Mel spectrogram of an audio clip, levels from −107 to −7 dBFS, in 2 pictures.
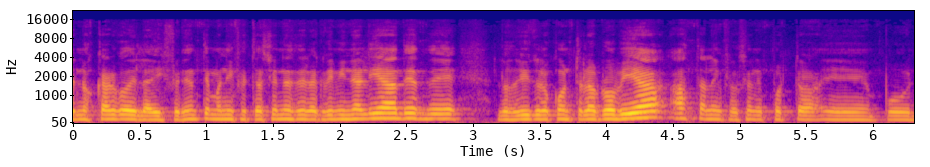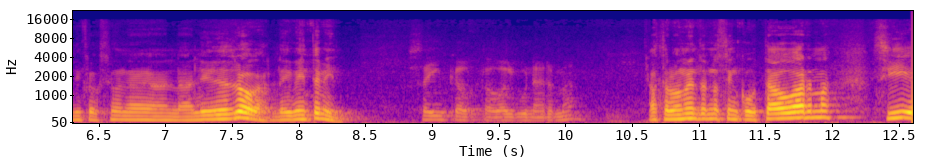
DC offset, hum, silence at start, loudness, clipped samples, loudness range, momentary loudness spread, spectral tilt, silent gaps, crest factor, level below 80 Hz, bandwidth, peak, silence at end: under 0.1%; none; 0 s; -23 LUFS; under 0.1%; 6 LU; 21 LU; -8.5 dB/octave; none; 20 dB; -60 dBFS; 12.5 kHz; -2 dBFS; 0 s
